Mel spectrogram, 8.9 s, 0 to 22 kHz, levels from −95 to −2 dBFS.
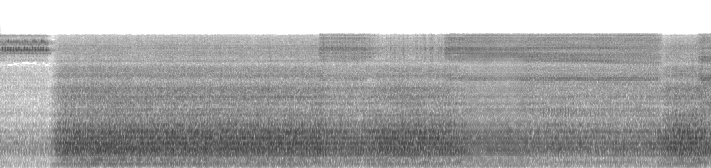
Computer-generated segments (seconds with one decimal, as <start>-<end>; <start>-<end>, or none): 5.8-6.6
